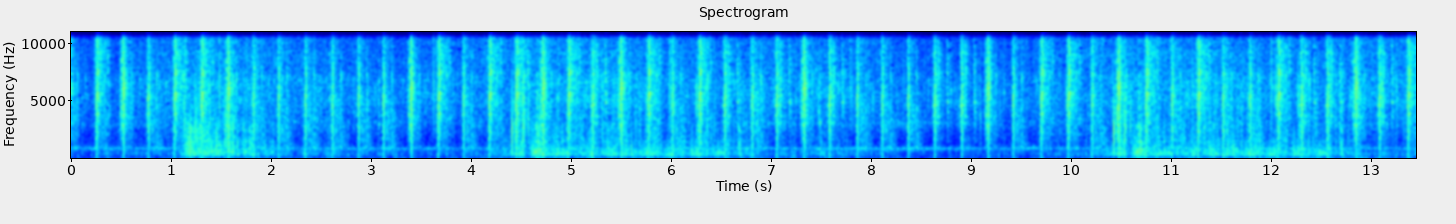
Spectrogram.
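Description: Footsteps tap quickly and steadily on stone.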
